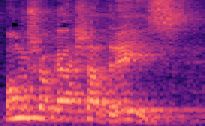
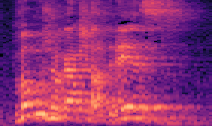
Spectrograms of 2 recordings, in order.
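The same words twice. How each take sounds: First: The last word ends with a voiceless S sound. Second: The last word ends with a voiced Z sound. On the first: The speaker calls it right. "Tá aí o Z escrito em posição final, sendo pronunciado S" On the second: The speaker calls it wrong. "E soa imediatamente estranho"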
